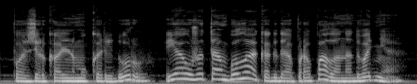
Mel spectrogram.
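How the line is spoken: Grumbled. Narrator (Russian): буркнула она

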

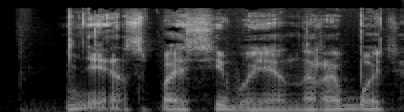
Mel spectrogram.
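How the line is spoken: Plain. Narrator (Russian): ответил я

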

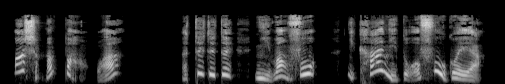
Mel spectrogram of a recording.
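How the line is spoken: Laughing. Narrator (Chinese): 老包笑起来

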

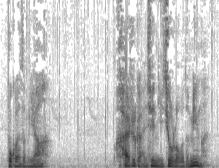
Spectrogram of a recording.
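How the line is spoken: Deep sigh, subdued. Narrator (Chinese): 深深的叹了一口气，沉默了一会儿，对刘尚说道

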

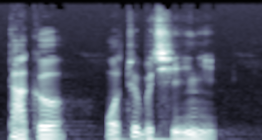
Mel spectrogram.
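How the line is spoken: Soft, tearful. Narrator (Chinese): 林美玉 眼睛里闪动着泪珠，轻声地对习近平说

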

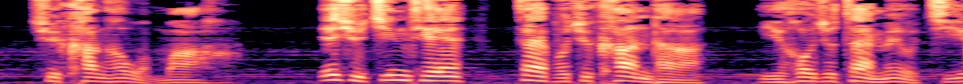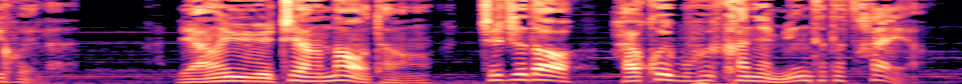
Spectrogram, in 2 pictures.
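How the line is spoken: Plain. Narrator (Chinese): 何源说着

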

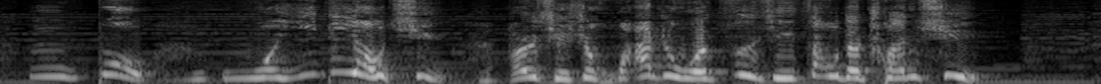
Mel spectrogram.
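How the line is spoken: Loud. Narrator (Chinese): 活活牙大声地说

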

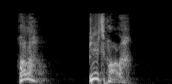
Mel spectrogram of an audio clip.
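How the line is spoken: Irritated, through gritted teeth. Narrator (Chinese): 伟文一咬牙，愠怒的

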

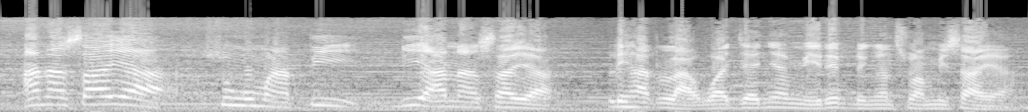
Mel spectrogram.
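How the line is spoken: Loud answer. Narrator (Indonesian): perempuan yang gemuk menjawab lantang

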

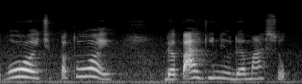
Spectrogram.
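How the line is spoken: Unclear hurried shouting. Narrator (Indonesian): teriak-teriak tidak jelas, dengan teriakan

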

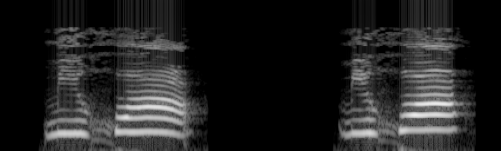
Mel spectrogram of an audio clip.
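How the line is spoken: Anxious mother calling. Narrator (Chinese): 猴子妈妈焦急的喊着

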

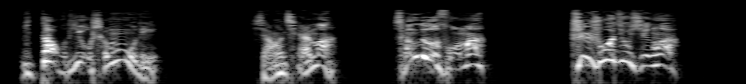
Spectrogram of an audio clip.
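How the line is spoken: Angry roar. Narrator (Chinese): 方涛吼道

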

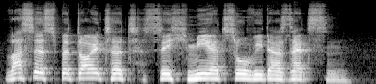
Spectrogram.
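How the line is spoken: Amplified voice. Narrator (German): sagte sie mit derselben verstärkten Stimme wie zuvor

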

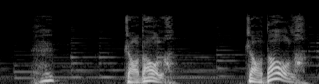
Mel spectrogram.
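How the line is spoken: Dazed murmuring. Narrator (Chinese): 蔡伦突然醒过来似的 嘴里喃喃的说

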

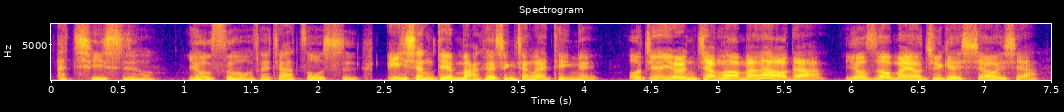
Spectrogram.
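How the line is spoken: Soft voice. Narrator (Chinese): 妈妈小声的说

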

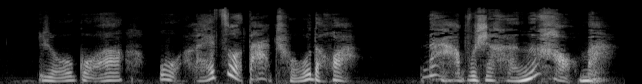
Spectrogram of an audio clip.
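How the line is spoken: Muttering to himself. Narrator (Chinese): 他喃喃自语说

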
